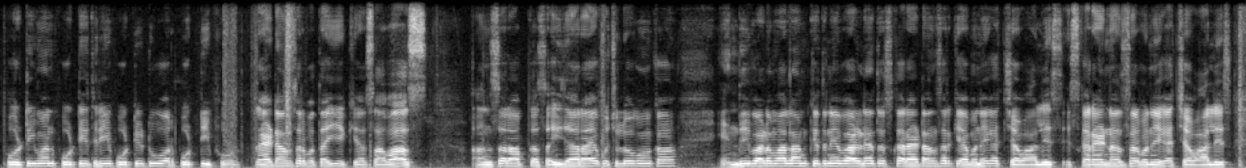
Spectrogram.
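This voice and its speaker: A man's voice: on the high side, little pitch movement, a little fast, clean tone. A man teaching a grammar quiz to exam students, repeating each question and answer. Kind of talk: online exam-prep quiz lesson.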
